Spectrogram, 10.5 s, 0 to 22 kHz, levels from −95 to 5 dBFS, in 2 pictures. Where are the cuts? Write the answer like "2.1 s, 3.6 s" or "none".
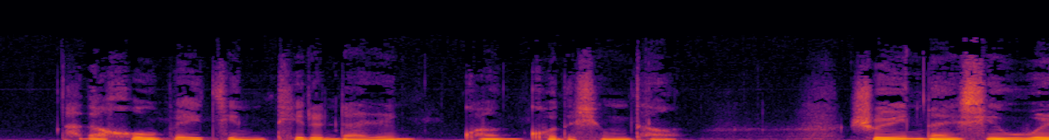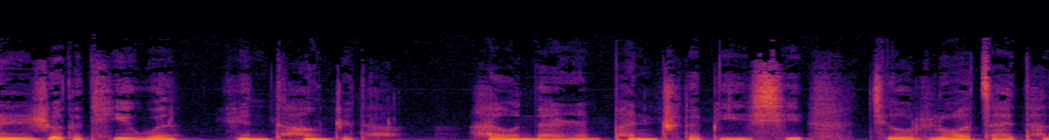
6.2 s, 7.4 s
